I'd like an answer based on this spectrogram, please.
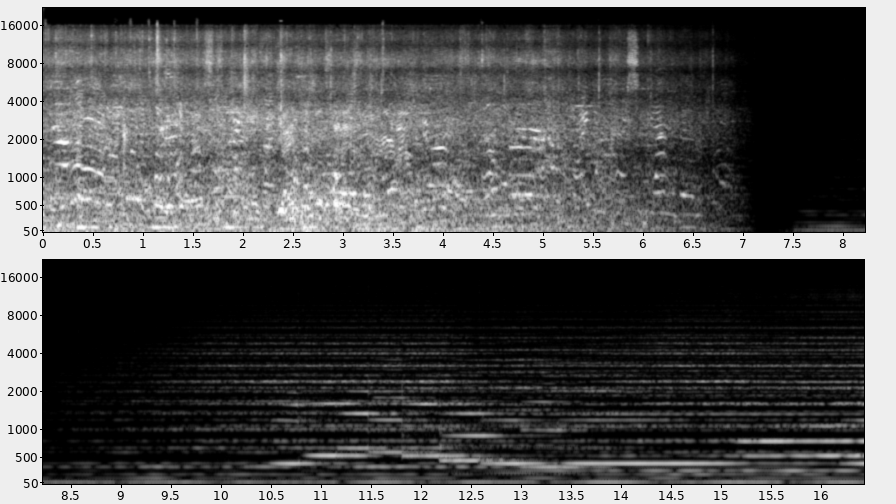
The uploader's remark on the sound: Mark Twain Riverboat (Disneyland) Binaural Ride Along. Listen to all the sounds of the Mark Twain, as it makes its journey around Frontierland, New Orleans Square, Critter Country, Tom Sawyer's Island, and the back side of the Rivers of America.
